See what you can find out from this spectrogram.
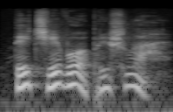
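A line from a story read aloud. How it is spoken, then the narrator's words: Insinuating near-whisper. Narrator (Russian): Вкрадчиво, почти шепотом спросила она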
